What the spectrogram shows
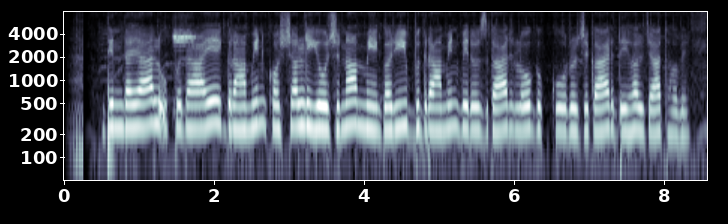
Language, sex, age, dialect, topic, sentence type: Bhojpuri, female, 18-24, Northern, banking, statement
